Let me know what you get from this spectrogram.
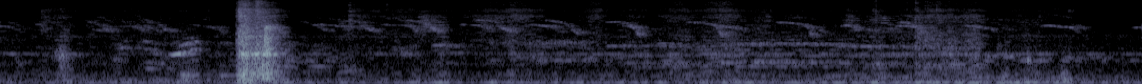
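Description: A brief sharp noise about a second in, then a quick run of faint, high chirps from a small bird, each falling in pitch, about four a second.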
